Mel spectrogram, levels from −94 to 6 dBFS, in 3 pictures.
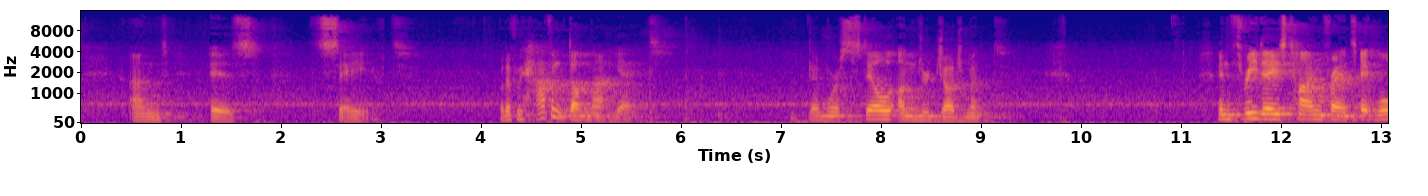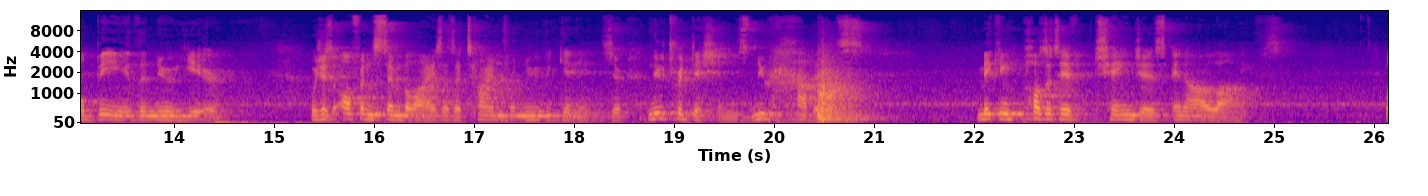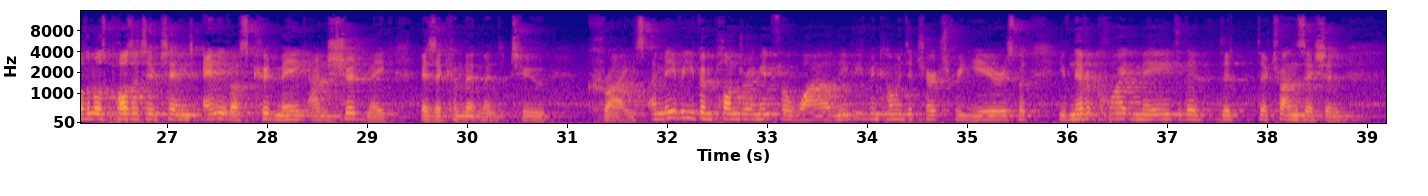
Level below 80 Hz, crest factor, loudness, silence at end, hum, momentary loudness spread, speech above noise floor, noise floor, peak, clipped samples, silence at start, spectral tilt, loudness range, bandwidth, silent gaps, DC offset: -58 dBFS; 24 dB; -28 LUFS; 0 s; none; 21 LU; 22 dB; -50 dBFS; -6 dBFS; under 0.1%; 0 s; -5 dB/octave; 7 LU; 14 kHz; none; under 0.1%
